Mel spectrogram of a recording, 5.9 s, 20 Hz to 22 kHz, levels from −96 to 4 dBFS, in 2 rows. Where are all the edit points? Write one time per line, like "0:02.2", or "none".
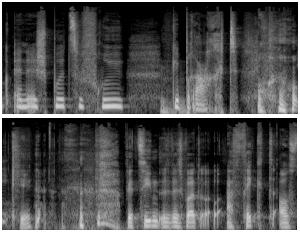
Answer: none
